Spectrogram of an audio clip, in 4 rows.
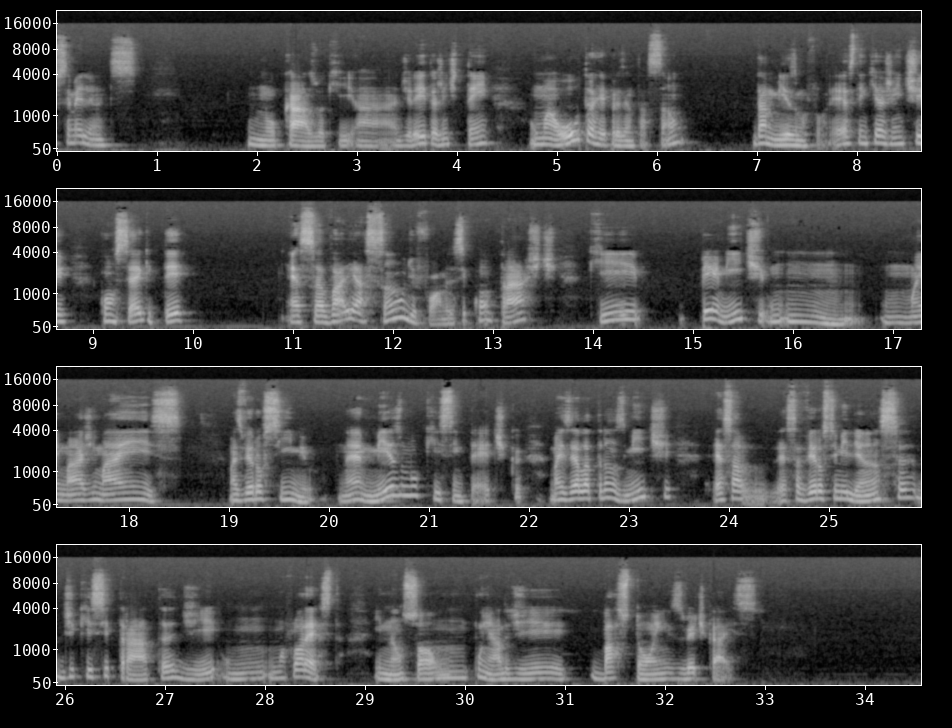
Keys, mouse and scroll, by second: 33.8 Right.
